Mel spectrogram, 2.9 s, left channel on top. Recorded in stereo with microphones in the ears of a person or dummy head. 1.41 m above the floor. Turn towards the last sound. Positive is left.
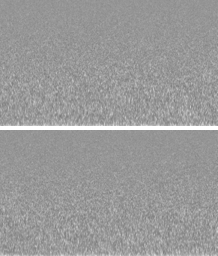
No sound to turn to.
